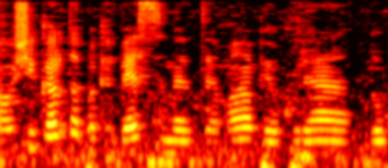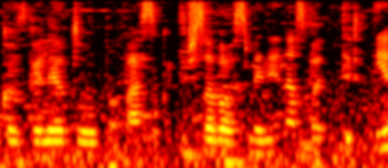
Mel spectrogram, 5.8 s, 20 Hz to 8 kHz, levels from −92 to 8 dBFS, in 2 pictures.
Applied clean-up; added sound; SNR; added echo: classical method Wiener filter.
